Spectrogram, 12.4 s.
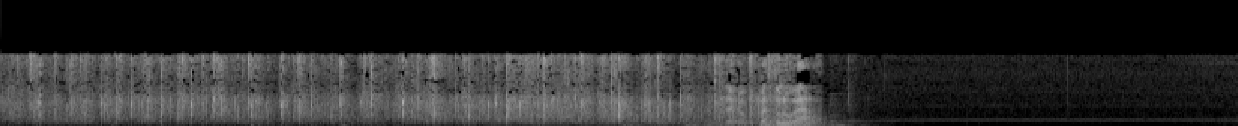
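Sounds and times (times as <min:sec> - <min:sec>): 
audience applause: 0:00.0 - 0:08.6
speech: 0:07.2 - 0:08.3.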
